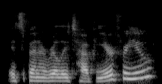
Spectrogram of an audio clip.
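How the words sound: The voice rises at the end. It is asked as a question. The speaker calls it wrong. "we all would interpret the first one as a question"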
